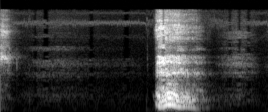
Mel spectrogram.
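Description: A man clearing his throat once, briefly, a little over a second in.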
